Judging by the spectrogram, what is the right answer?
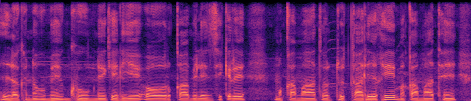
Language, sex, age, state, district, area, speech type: Urdu, male, 60+, Uttar Pradesh, Lucknow, rural, spontaneous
